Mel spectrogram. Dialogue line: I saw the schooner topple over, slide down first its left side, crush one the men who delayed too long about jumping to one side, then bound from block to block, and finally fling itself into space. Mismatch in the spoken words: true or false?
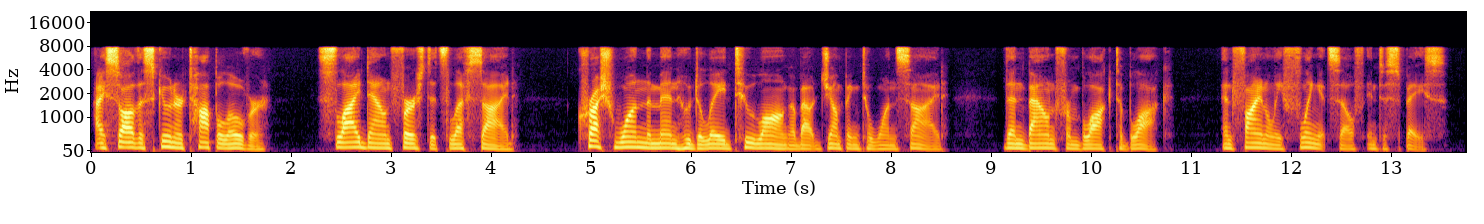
false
